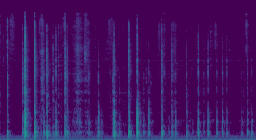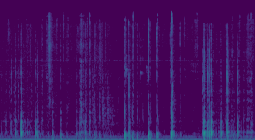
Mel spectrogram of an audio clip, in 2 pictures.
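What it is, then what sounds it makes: Cardboard box, hollow. Fingertips tap rapidly on the raised panel of the lid of a large, flat, closed, hollow cardboard game collector's box. The result is a quick run of short, dull, low taps with little ring, heard over a steady low hum.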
